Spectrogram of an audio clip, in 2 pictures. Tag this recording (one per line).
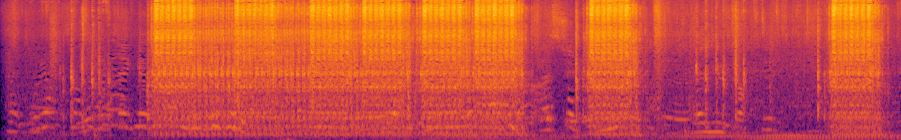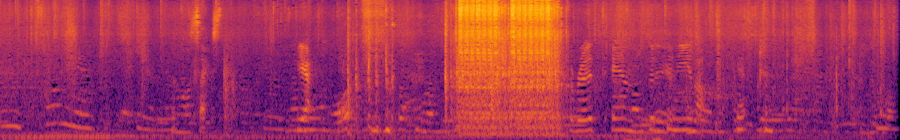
counter
field-recording
shop
store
